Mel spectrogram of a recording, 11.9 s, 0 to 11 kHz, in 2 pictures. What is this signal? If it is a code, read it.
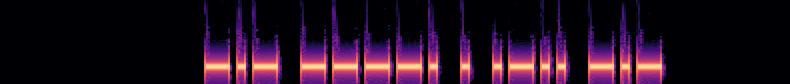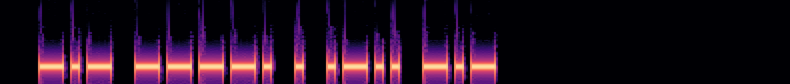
Morse code, heard as a keyed tone, about 20 wpm, 700 Hz. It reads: K9ELK K9ELK
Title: USA Call Signs - 5 Characters - Repeated 2x - 20wpm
